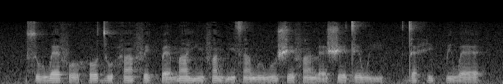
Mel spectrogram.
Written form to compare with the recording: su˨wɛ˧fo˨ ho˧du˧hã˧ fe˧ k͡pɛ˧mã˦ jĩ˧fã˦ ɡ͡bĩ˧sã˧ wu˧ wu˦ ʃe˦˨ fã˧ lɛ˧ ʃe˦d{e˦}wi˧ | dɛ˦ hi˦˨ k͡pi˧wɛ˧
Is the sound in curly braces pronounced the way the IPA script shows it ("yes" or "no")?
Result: yes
